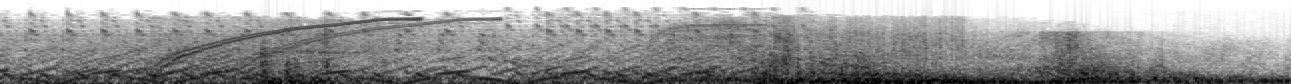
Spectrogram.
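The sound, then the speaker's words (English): A spaceship blows up in a video game with synthetic booms and bursts, sweeping whooshes arcing upward over a barrage of repeated low blasts, all loud, then a rumbling tail as the high end fades out. “Ship destroyed. Game over.”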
